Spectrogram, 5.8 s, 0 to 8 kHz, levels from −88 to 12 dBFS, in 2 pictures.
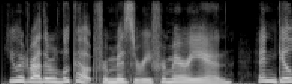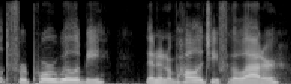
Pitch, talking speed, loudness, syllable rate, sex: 240 Hz, 205 wpm, -16 LUFS, 6.0 syllables/s, female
